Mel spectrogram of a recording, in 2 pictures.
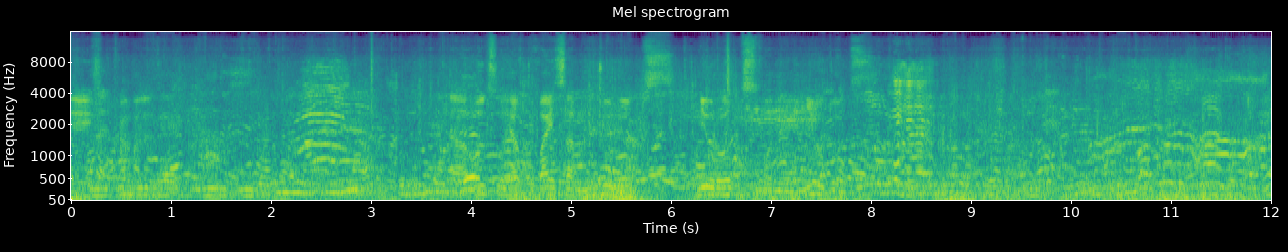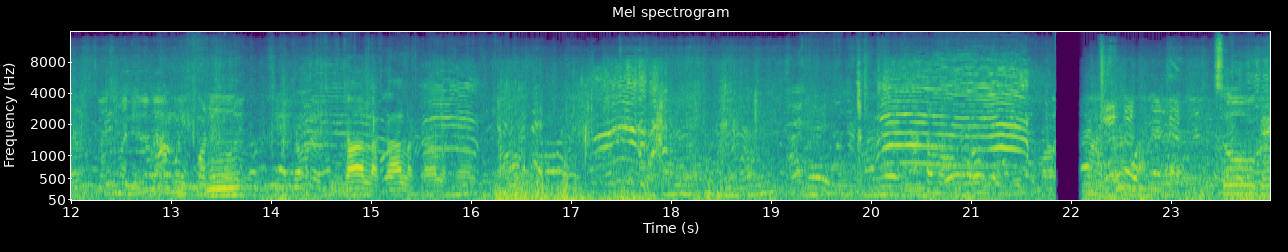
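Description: A crowd of men and women chatters loudly outdoors.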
